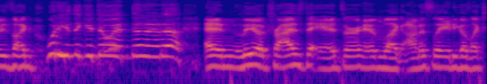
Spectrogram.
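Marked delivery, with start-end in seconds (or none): 0.5-1.8 high-pitched mock shouting; retold shout. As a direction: imitate someone yelling an indignant question. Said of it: "shouts at him".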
